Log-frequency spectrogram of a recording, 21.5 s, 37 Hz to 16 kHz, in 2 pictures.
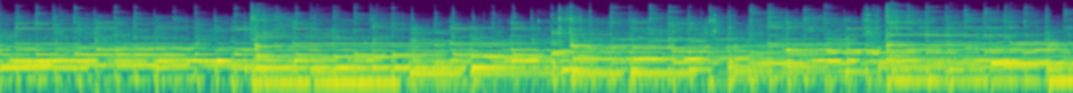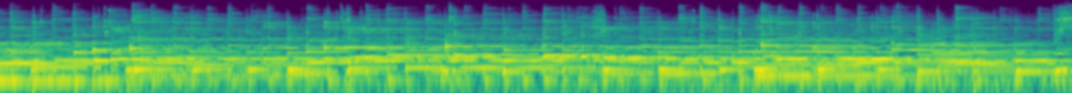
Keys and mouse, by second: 0.7 shift+k, 1.7 a, 2.0 a, 2.4 b, 5.2 right click, 7.8 shift+k, 8.7 a, 8.9 a, 9.2 b, 12.0 click, 14.7 shift+k, 15.2 a, 15.4 a, 16.3 b.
